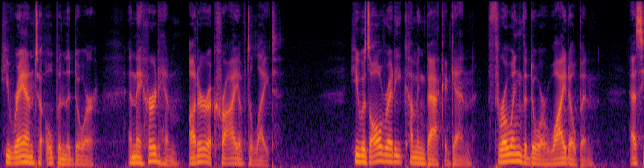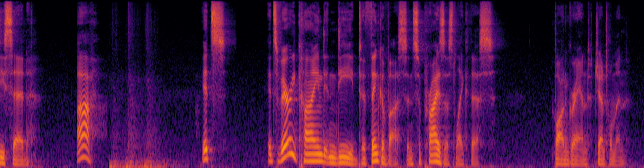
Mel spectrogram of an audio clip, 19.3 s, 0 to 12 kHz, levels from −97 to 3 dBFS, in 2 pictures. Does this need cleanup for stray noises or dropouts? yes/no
yes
